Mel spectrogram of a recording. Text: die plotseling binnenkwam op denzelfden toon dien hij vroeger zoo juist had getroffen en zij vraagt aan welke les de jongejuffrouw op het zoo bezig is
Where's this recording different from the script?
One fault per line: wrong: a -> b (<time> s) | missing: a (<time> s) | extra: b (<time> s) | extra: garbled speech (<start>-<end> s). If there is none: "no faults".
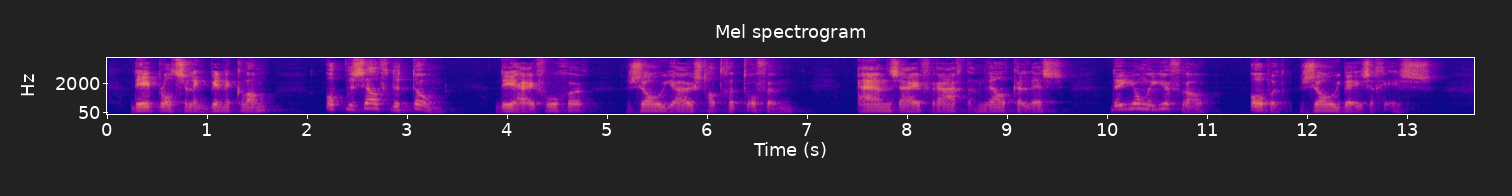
no faults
